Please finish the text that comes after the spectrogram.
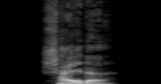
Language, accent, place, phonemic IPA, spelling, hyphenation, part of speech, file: German, Germany, Berlin, /ˈʃaɪ̯də/, Scheide, Schei‧de, noun, De-Scheide.ogg
- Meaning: 1. sheath, scabbard 2. vagina 3. partition, border, limit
